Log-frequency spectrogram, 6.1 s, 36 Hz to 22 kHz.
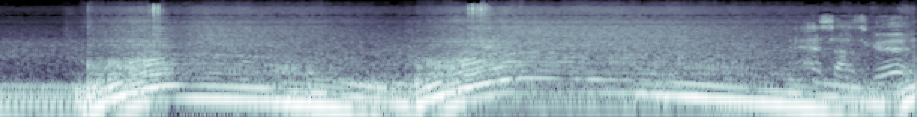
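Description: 2007 Nissan Altima with a 3.5L V6 and dual exhaust through DC Sport mufflers, revved twice in deep rising and falling sweeps with idle between, close and loud, while a person talks over the engine.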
